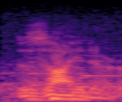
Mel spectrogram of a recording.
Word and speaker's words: cider: that west country tipple cider pronounced of course zida or scrumpy a couple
